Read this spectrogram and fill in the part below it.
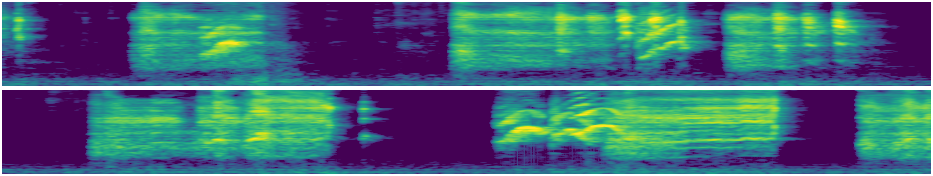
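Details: Cockatiel chicks give harsh, raspy begging calls in bursts about a second long while being fed cereal.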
